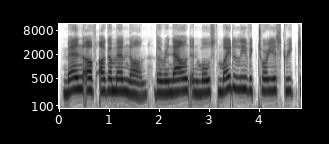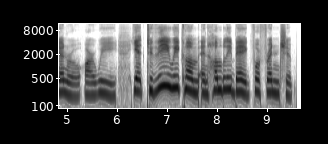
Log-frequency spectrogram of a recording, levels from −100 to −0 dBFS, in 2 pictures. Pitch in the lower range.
No: high, 225 Hz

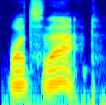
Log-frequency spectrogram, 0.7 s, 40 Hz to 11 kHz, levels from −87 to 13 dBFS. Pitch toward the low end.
Yes: low, 130 Hz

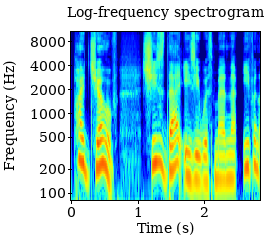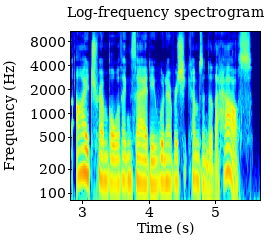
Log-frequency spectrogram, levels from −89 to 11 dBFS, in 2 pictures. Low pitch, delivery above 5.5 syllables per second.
No: medium, 160 Hz; 5.9 syllables/s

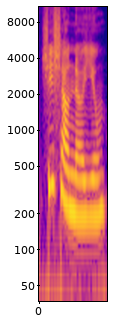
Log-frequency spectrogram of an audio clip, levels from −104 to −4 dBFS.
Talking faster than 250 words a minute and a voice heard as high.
Yes: fast, 265 wpm; high, 230 Hz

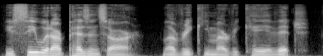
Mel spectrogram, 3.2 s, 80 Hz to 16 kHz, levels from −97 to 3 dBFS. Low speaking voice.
Yes: low, 105 Hz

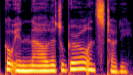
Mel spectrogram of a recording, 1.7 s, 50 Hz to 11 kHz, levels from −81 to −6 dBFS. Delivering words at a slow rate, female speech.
No: fast, 250 wpm; female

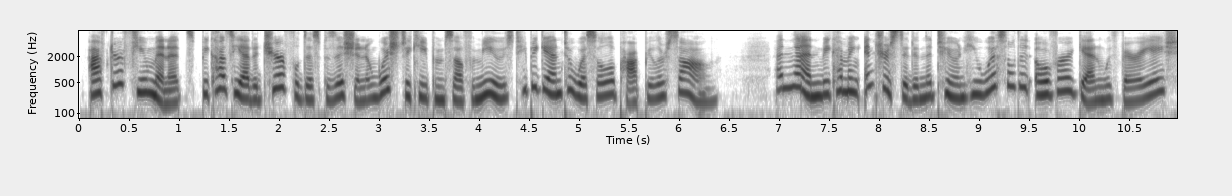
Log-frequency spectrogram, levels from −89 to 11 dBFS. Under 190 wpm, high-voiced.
No: average, 200 wpm; very high, 265 Hz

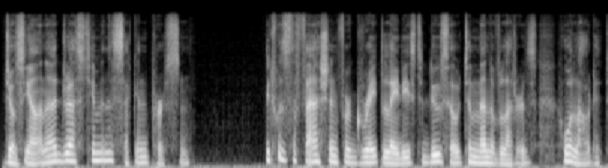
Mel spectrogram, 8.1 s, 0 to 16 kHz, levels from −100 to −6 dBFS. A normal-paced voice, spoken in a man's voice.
Yes: average, 175 wpm; male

